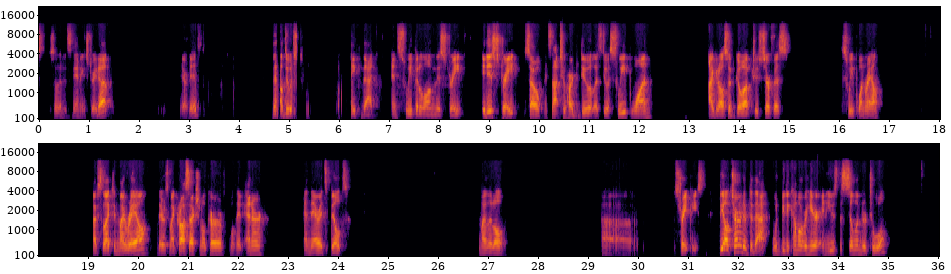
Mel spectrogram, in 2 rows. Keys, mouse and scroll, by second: 1.1 click, 1.8-2.5 scroll, 4.2 click, 4.7 click, 5.6-6.3 scroll, 6.3 click, 7.0 click, 8.7 click, 10.7-12.1 typing, 12.4 Return, 14.5 typing, 15.2 click, 16.4-17.7 typing, 16.6-17.7 drag, 21.6 Return, 22.4 Return, 26.1 click, 26.9-27.3 scroll down 4, 27.6 scroll, 29.9 F15, 33.0 F15, 35.7-36.0 drag.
